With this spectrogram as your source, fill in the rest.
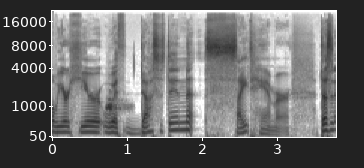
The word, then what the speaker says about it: Ceithamer: We get Syd Hammer, Syd Hammer. There's a TH in there that when you pronounce it, it is separate. But when it's all together, it looks like there'd be a, but there's no in there. It's just a.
